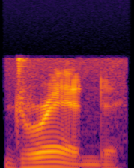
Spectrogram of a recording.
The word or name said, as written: dread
